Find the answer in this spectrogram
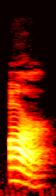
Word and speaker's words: our: at this one our we don't say this is our house we say are this is our house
